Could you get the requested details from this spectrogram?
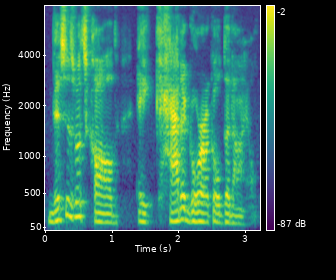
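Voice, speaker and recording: A man's voice: medium pitch, expressive, normal speed. A man teaching a recorded class lecture in a conversational way, now and then reading quoted lines aloud with dramatic flair.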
